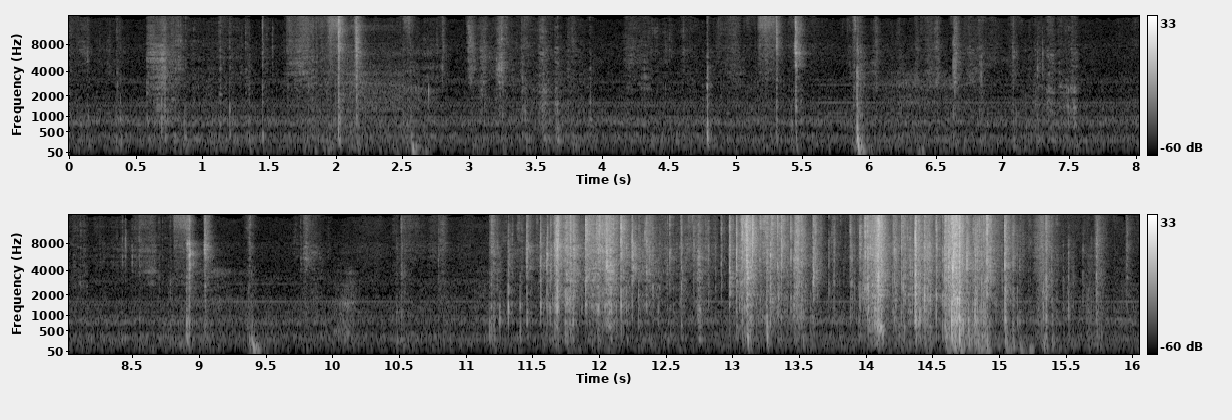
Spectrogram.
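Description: A trading-card pack's wrapper being torn open and crinkled in a run of crackly bursts over the last few seconds, after a stretch of faint, scattered clicks.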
